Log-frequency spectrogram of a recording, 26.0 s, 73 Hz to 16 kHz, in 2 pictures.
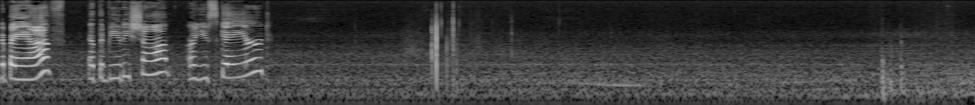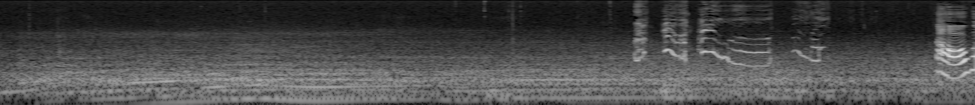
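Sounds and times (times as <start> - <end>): car cabin rumble: 19.0 - 26.0
dog whining: 21.4 - 24.1.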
